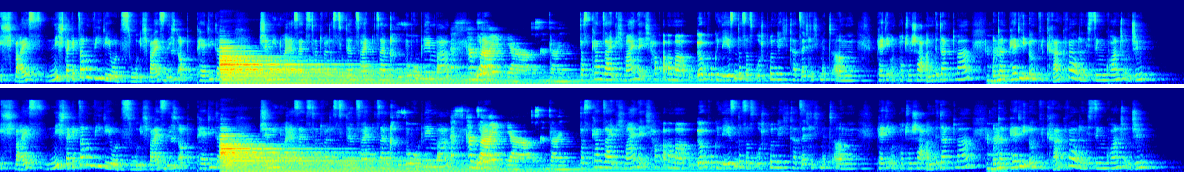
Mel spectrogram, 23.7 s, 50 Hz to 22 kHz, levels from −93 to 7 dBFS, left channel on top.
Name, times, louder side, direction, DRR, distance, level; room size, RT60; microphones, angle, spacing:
voice 1, 0.0-3.7 3.9-9.9 11.6-22.9, left 3 dB, 35° left, 4 dB, 0.8 m, -37 dB
sound 1, 4.4-13.9, left 2 dB, 70° left, 2.4 m, -29 dB
voice 2, 9.0-11.3 19.7-20.0, right 2 dB, 20° right, 4 dB, 0.6 m, -33 dB
6.9 x 6.5 x 4.0 m, 1.0 s
head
